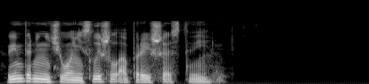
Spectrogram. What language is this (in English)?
Russian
